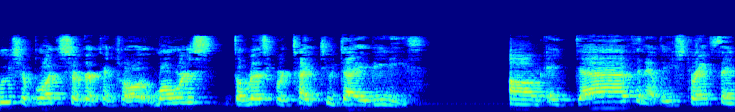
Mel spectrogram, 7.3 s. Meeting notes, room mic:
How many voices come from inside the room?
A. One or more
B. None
B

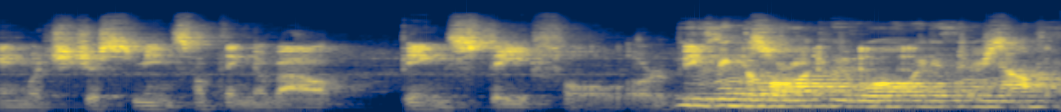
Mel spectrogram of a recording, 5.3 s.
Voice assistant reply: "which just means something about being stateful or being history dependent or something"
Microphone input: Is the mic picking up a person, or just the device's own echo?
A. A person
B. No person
A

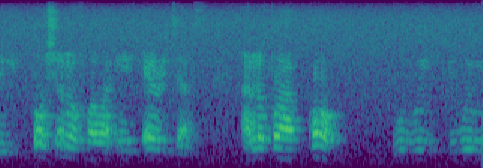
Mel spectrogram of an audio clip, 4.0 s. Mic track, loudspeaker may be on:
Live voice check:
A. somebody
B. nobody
B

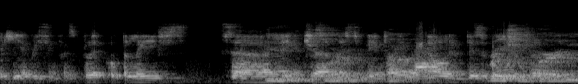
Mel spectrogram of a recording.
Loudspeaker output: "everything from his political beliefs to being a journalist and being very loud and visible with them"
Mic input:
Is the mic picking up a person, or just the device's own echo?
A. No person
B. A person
B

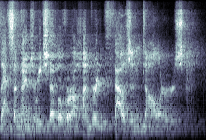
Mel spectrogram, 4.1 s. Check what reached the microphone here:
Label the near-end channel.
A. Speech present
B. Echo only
B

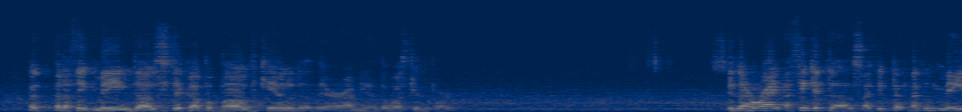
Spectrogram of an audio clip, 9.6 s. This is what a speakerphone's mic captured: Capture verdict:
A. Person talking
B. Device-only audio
B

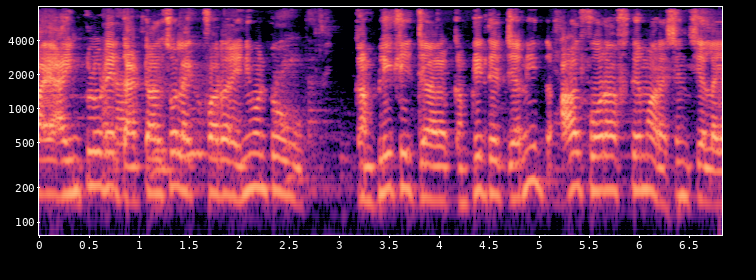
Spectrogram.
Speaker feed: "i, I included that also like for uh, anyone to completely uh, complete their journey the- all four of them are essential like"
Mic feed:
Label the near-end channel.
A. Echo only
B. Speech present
B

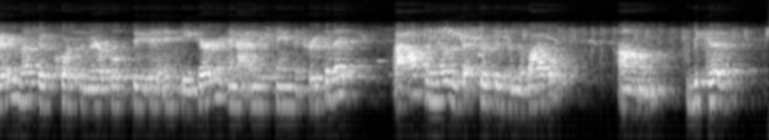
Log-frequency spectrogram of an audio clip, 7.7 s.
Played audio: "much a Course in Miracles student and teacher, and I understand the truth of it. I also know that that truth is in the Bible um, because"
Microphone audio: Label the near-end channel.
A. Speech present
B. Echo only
B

